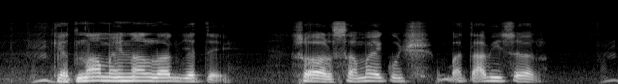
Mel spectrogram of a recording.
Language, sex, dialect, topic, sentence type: Maithili, male, Bajjika, banking, question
